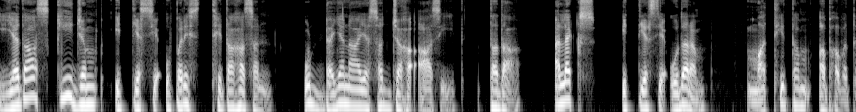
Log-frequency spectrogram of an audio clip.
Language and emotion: Sanskrit, fearful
